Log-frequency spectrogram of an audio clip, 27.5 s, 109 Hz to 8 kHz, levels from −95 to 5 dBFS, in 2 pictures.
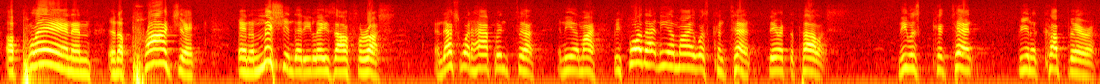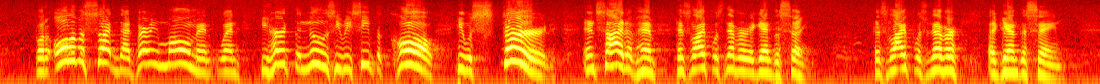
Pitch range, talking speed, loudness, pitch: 200-270 Hz, 160 wpm, -13 LUFS, 220 Hz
